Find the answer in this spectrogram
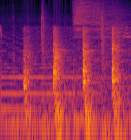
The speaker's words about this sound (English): Hold on while the monorail stops. All right, let's unbuckle and move to the control room.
